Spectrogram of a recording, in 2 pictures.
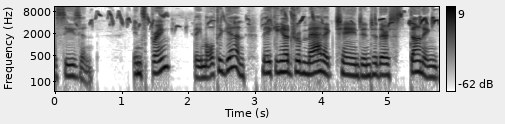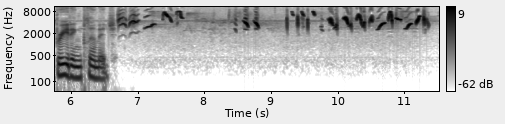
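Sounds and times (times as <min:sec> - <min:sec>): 
speech: 0:00.0 - 0:06.8
American goldfinch singing high sweet twittering notes and chirps: 0:00.0 - 0:11.5.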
